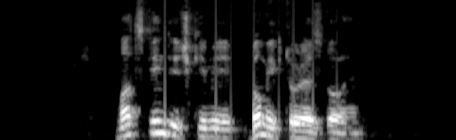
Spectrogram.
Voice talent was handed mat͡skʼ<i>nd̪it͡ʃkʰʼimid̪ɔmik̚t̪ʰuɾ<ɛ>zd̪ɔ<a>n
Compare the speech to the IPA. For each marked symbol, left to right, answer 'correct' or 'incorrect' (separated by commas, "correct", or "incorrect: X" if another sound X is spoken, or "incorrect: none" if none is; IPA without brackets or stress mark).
correct, correct, incorrect: ɛ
